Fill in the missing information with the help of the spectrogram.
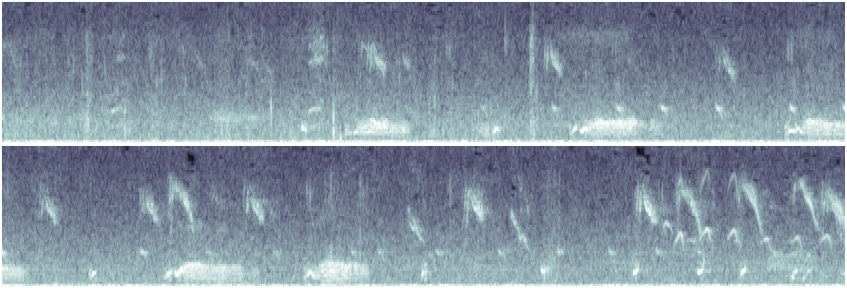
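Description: Faint, high, brief chirps of small birds, repeated many times, over a series of short rasping sounds about a second apart and a steady low rumble.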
